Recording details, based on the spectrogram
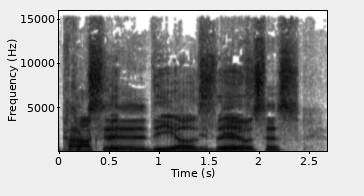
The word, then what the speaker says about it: coccidiosis: Coccidiosis.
